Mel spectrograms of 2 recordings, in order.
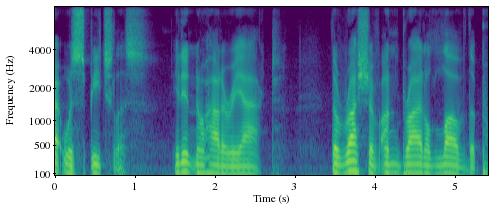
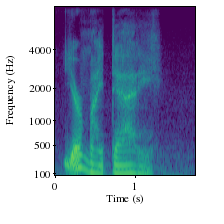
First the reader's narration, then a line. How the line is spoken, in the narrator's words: in a sleepy little child's voice half whispered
